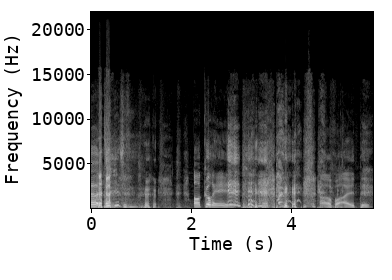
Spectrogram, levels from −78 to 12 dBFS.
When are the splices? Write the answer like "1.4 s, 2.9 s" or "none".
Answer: 2.3 s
